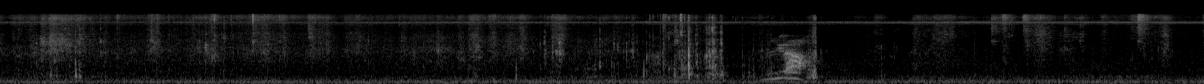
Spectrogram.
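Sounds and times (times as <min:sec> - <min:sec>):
dry leaves rustling underfoot: 0:00.0 - 0:12.0
steady high hiss: 0:07.2 - 0:12.0.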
